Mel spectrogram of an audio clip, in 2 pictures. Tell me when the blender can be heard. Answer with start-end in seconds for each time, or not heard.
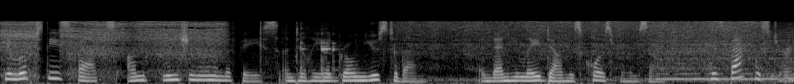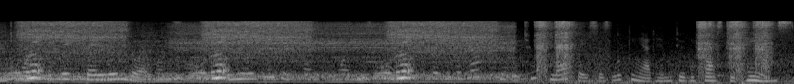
6.5-13.2.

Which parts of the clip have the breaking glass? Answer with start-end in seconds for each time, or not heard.
not heard.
